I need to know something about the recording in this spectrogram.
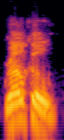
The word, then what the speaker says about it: Roku: How do you say it? Roku.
